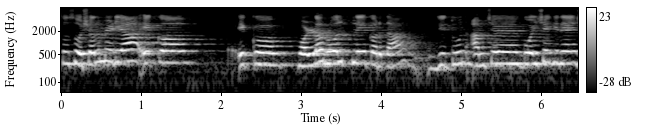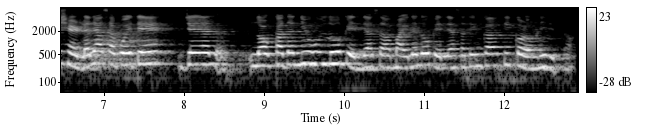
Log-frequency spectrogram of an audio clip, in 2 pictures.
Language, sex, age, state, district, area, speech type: Goan Konkani, female, 18-30, Goa, Tiswadi, rural, spontaneous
